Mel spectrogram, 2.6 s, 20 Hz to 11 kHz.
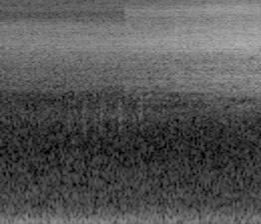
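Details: Cicada on a tree under a blue sky, recorded during a walk on 23 August 2020 at 9:27 in the morning; a steady high hiss-like buzz swells gradually louder toward the end, over faint low rumble.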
